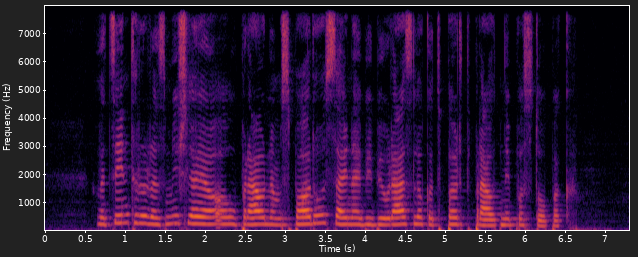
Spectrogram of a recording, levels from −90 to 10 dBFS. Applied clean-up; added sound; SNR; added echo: none; none; none; none.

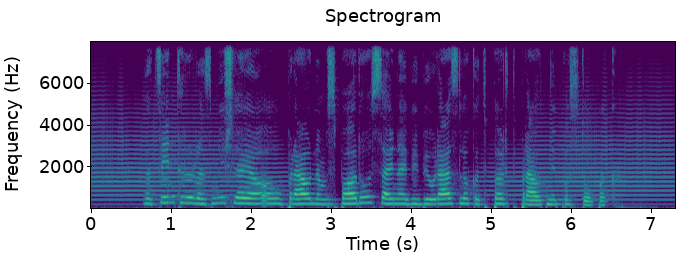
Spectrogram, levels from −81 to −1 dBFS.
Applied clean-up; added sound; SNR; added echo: none; Trumpet; 15 dB; none.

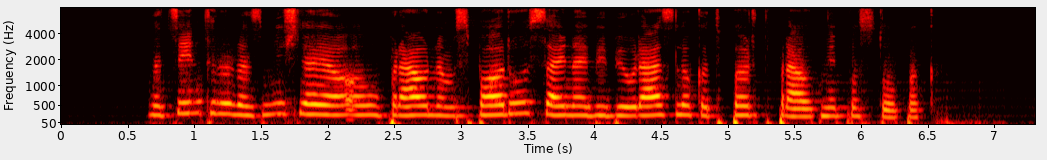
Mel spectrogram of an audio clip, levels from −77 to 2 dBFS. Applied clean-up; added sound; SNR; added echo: neural separator model SepFormer DNS4.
